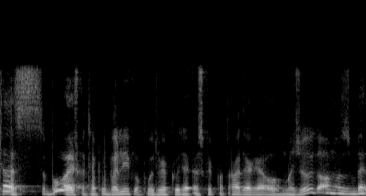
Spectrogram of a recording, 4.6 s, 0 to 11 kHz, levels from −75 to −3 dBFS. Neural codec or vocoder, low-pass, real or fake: codec, 16 kHz, 1 kbps, X-Codec, HuBERT features, trained on balanced general audio; 7.2 kHz; fake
